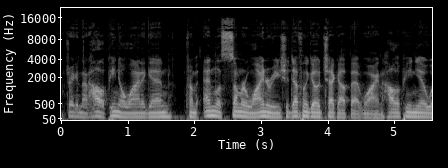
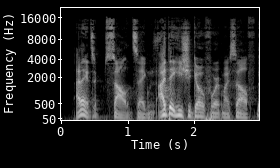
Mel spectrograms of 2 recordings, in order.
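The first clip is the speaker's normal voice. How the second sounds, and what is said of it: Imitates another person's voice. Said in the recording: “my Shane Gillis impression ... Not bad. Not bad.”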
